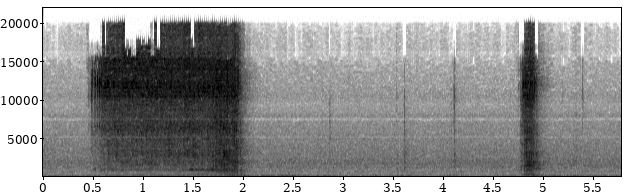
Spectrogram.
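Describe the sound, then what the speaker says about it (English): A ratchet driving 12 mm bolts back in on a Honda Element during a subframe connector install: one long, loud burst of rapid clicking, then quiet shop ambience and a brief second click near the end. "And now we're gonna bolt that all back together. Again, these are 12 millimeters."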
